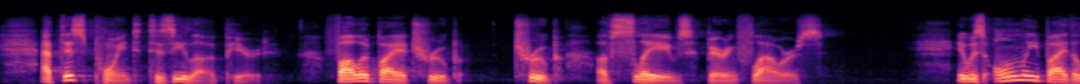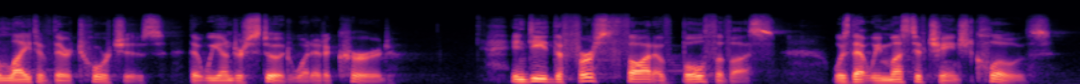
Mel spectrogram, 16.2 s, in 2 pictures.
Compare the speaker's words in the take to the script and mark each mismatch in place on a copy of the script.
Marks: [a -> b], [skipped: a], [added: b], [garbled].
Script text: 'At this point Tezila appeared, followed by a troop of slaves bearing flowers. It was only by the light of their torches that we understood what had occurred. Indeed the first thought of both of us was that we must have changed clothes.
'At this point Tezila appeared, followed by a troop [added: troop] of slaves bearing flowers. It was only by the light of their torches that we understood what had occurred. Indeed the first thought of both of us was that we must have changed clothes.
